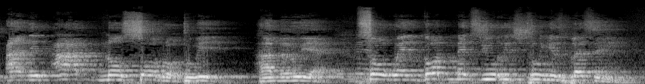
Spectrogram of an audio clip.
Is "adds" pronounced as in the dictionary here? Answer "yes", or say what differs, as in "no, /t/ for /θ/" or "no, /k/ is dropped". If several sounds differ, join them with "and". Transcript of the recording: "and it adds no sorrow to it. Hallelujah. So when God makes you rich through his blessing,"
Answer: no, /z/ is dropped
